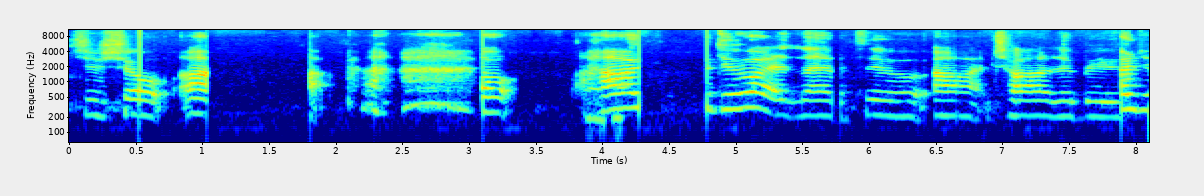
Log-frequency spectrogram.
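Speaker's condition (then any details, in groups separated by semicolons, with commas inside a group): ALS; speech affected but still understandable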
